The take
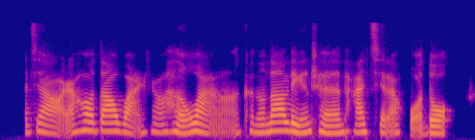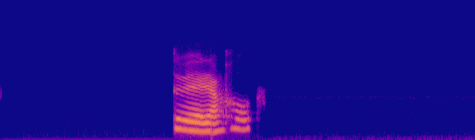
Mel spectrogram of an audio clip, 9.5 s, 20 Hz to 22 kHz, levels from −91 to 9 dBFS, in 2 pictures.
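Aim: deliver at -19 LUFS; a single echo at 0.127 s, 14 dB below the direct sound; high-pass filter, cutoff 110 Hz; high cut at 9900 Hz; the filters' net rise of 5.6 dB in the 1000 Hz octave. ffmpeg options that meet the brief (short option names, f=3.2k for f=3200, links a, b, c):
-af "highpass=110,lowpass=9.9k,equalizer=f=1k:t=o:g=7,aecho=1:1:127:0.2,volume=0.5dB"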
